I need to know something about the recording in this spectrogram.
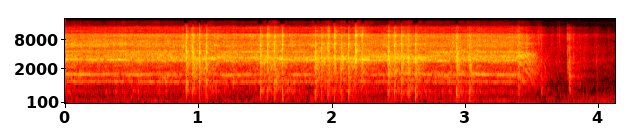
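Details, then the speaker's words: Discovery Mindblown 4-cylinder model engine kit, electric motor driving it: steady high whine broken by rough grinding clatter from slipping, loosely meshed gears; motor adjustment from step 18 fixes it. "hopefully yours doesn't do that grinding sound because i don't love that"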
